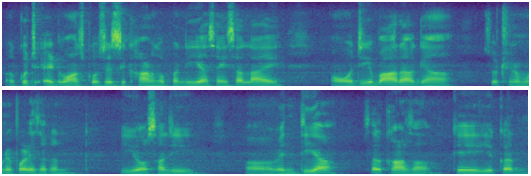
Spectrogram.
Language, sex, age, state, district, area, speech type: Sindhi, male, 30-45, Maharashtra, Thane, urban, spontaneous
